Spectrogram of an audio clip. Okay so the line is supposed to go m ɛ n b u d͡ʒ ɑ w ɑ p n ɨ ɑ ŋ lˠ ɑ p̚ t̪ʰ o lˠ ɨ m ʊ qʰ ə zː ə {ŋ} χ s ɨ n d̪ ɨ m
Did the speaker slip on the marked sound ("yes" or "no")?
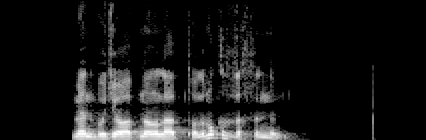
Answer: yes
